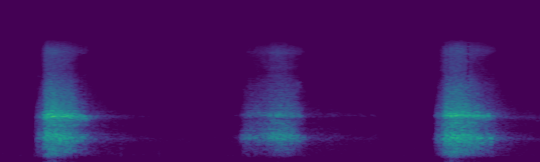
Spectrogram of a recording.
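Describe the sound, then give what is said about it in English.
Deep breathing in and out during a relaxation exercise: three slow, full breaths, each a soft, airy rush about a second long, separated by quiet pauses, with no talk. “and breathe. Breathe in and out. And do that two more times.”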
